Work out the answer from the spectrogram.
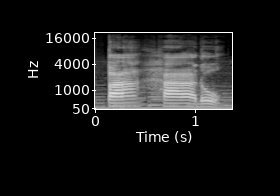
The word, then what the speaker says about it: pájaro: Pájaro, división silábica, pájaro, sílaba tónica, pa, pájaro.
